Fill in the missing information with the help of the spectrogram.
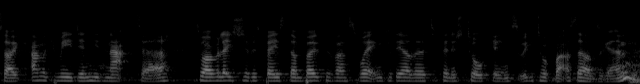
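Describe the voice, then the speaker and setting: A medium-pitched, fairly bright-toned woman in her thirties delivers a chatty stand-up set full of self-mockery, laughing through her jokes on a comedy club stage. The live club recording is noisy.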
